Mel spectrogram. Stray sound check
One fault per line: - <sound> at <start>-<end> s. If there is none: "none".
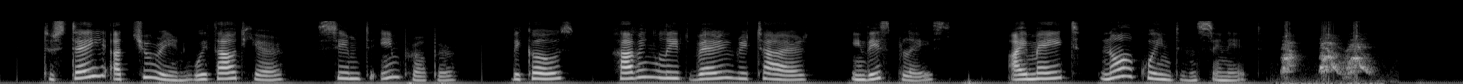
- bark at 12.8-13.9 s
